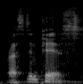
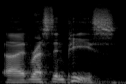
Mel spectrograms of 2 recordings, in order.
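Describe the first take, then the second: First: "piss" said in place of "peace", flat and quiet; mumbled pun "Rest in piss"; joking pun. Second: Said in the usual way. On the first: Shown as a demonstration. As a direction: swap "peace" for "piss" deadpan.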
